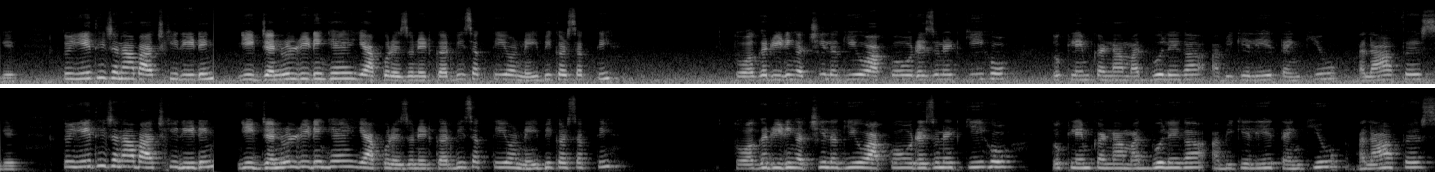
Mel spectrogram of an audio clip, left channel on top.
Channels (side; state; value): left; noise; rumble, 10 dB below the sound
